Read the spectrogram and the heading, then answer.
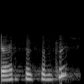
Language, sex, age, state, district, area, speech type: Tamil, female, 45-60, Tamil Nadu, Thanjavur, rural, conversation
